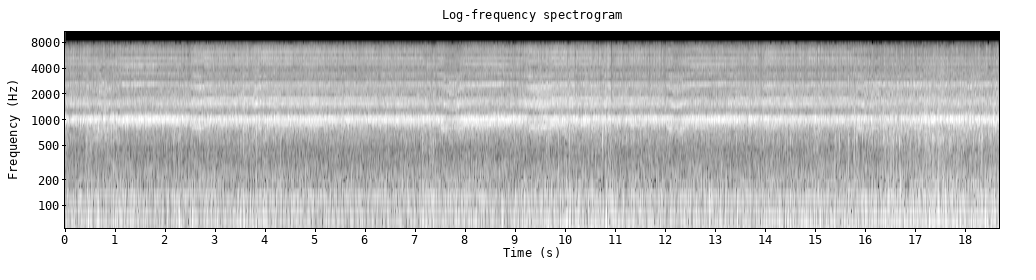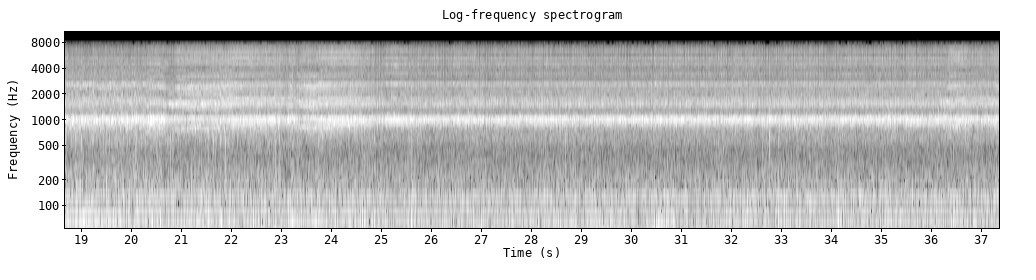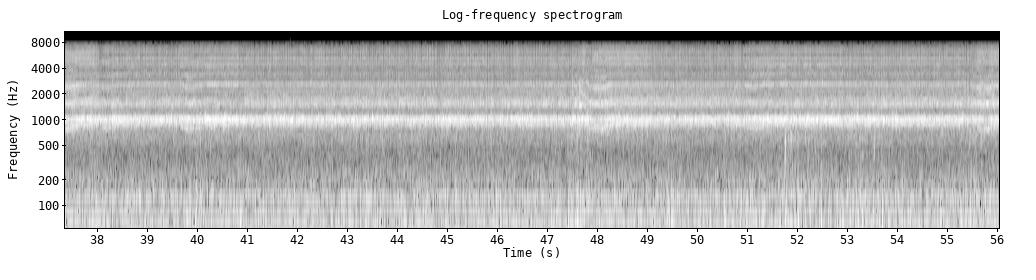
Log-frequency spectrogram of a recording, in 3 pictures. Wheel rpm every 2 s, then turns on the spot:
230, 230, 230, 230, 220, 230, 230, 230, 200, 200, 210, 220, 230, 240, 230, 230, 230, 230, 230, 230, 230, 230, 230, 230, 230, 230, 230, 230.
none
